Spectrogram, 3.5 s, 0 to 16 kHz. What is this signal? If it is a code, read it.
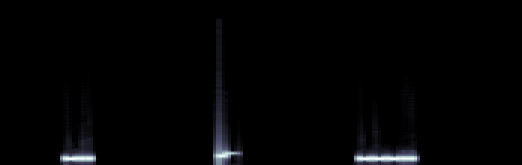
Morse code, heard as a keyed tone, about 48 wpm, 700 Hz. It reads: D 8
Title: Single Letter-Number Alt 50wpm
